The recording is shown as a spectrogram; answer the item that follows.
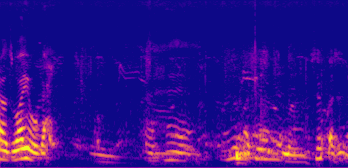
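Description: A dove cooing with a few low, soft calls, under faint voices; a woman's voice trails off in the first moment.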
